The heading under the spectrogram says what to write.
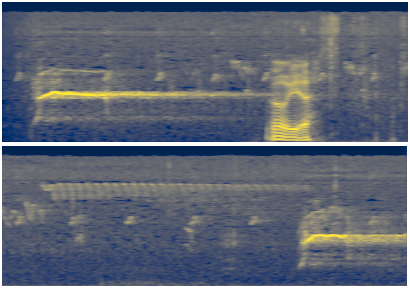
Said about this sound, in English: An individual coyote yipping.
